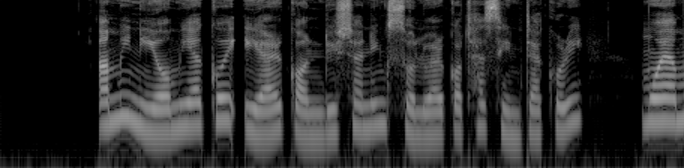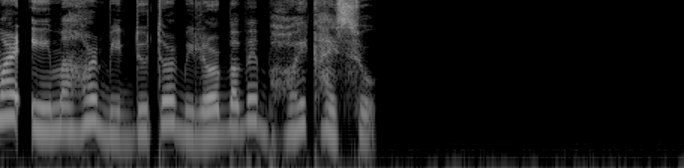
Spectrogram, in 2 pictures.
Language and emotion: Assamese, fearful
